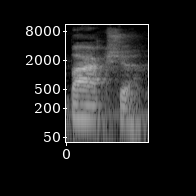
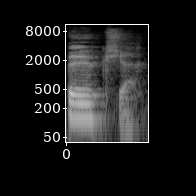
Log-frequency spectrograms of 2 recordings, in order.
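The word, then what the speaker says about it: Berkshire: started reviewing beer and I used to call it Burkshire. And people in the comments box used to go, "What are YOU WHAT ARE YOU DOING? IT'S NOT CALLED BURKSHIRE, IT'S CALLED BSHIRE." It's an A. It's an E that's pronounced with an A.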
